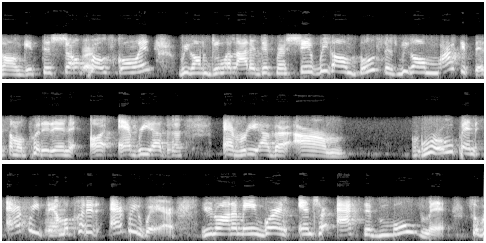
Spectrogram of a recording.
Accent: California, United States; I'm from the Bay Area.

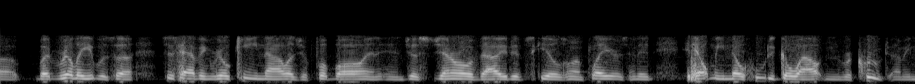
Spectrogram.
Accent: Cleveland, Ohio, United States; moved away as an adult; Well, I grew up in Cleveland, Ohio, and came out to California and attended San Jose State in undergrad

